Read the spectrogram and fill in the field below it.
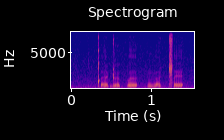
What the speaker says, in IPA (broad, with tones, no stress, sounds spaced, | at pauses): ǃ ɜ˩˥ ɖ œ˩˧ p ə˥˧ | ŋ ɐ˩˥ ǁ ɛ˧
